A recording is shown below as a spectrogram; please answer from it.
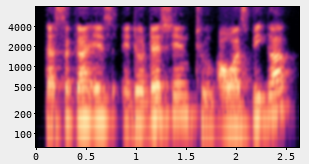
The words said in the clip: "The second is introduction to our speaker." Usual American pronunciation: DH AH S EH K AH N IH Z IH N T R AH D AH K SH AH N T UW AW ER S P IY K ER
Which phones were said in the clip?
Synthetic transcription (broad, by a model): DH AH S EH K AH N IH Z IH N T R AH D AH SH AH N T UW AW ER S P IY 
